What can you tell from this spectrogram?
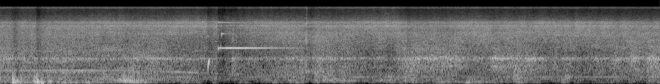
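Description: Pet grooming blower dryer running, a steady loud rushing hiss of air. About two seconds in there is a brief click followed by a short high tone lasting about a second.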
